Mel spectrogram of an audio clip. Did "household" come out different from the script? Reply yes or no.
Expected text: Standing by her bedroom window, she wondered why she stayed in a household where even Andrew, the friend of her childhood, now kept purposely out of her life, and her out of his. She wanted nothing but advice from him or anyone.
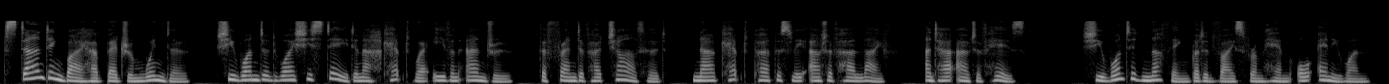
yes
